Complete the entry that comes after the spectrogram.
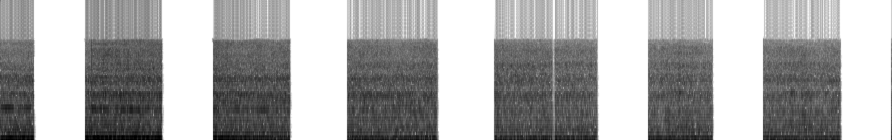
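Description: Double-stack container freight train rolling past a grade crossing: a steady rumble of wheels and cars, heaviest in the first few seconds. A thin steady high tone is heard in the first second or so. The sound cuts out completely for about half a second roughly once a second, a dropout in the feed rather than the train.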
